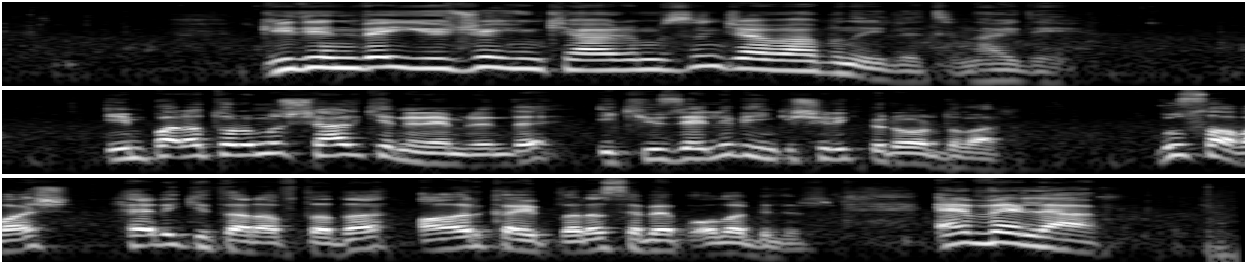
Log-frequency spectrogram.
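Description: A man speaks firmly in a deep voice.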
